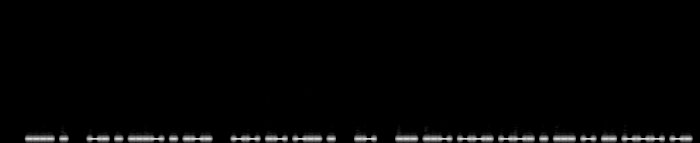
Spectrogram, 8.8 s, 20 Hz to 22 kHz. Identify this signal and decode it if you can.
Morse code, heard as a keyed tone, about 28 wpm, 700 Hz. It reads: HE NEVER MADE A SUGGESTION
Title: Sentences from Top 1600 Words 28wpm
